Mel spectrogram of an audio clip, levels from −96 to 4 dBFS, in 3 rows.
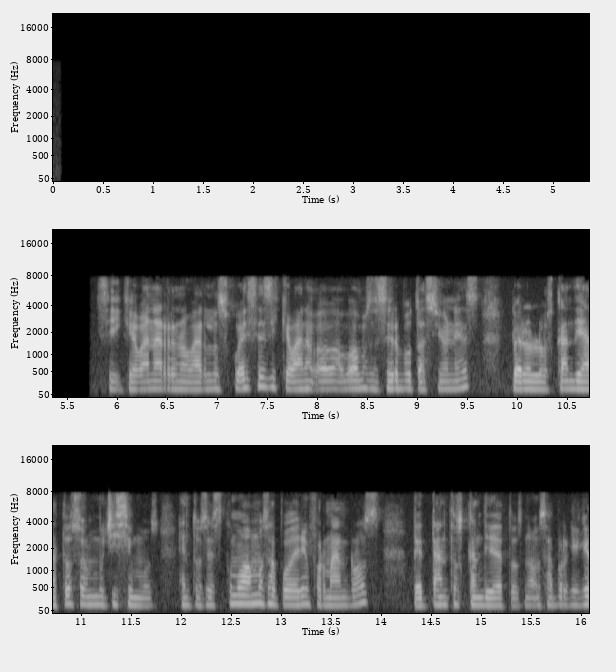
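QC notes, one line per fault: No faults turned up on this one, just call-style mic processing with nothing above 8 kHz and pauses that quietly fade to silence before the talking picks up again.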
